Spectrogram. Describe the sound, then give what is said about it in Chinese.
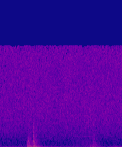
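An unbolted door is pushed open with a brief wooden knock and creak, fairly loud, followed by a softer rustle or shuffle against a low steady background hum. “咦，冇闩门噶噃？”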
